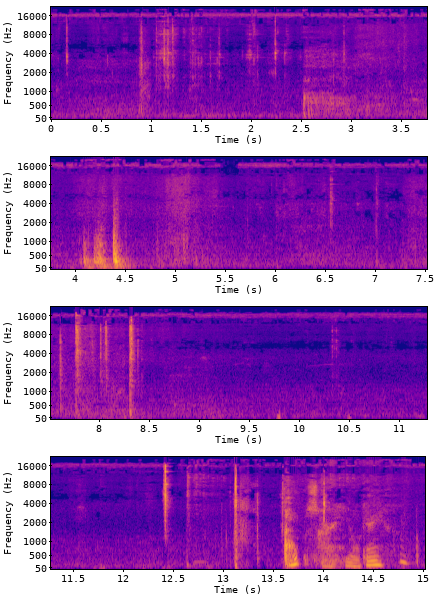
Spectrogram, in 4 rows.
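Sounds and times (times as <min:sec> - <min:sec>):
dull bump: 0:04.0 - 0:04.6
sharp clicks of wire fittings: 0:06.5 - 0:08.5.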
